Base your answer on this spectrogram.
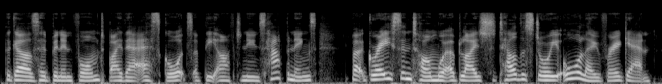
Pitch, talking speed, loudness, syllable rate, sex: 190 Hz, 225 wpm, -16 LUFS, 6.4 syllables/s, female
